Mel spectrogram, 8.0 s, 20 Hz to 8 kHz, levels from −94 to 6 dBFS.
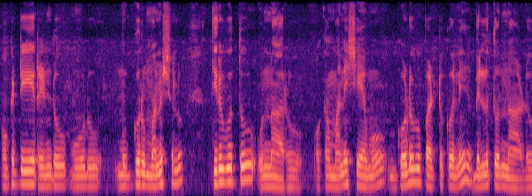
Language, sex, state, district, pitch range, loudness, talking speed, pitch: Telugu, female, Andhra Pradesh, Sri Satya Sai, 115-145 Hz, -18 LUFS, 90 wpm, 120 Hz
